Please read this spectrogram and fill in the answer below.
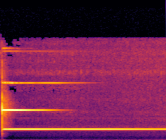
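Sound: cleansing chime ringing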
